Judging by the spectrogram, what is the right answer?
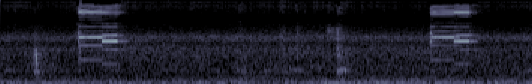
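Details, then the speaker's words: Electric bicycle whose motor does not spin, switched on: two short high beep bursts about two and a half seconds apart over a low hum; controller alarm flagging an error. "So you turn it on. everything turns on and you get the alarm sound when there's an error."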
